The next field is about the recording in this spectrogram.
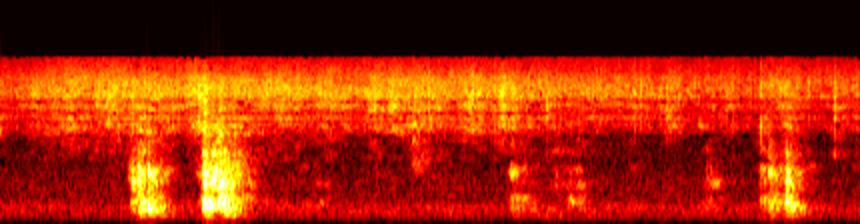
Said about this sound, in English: So I'm constantly stirring, breaking up the egg into a little bit so that it mixes well with the rice. And I'm just using a soft spatula.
